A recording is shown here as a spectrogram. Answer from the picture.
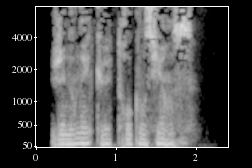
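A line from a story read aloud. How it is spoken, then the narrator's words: Sighed. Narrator (French): soupira le bachelier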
